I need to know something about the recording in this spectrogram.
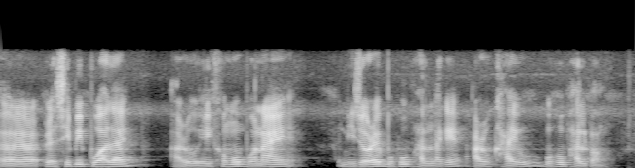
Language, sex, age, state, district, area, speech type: Assamese, male, 18-30, Assam, Sivasagar, rural, spontaneous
